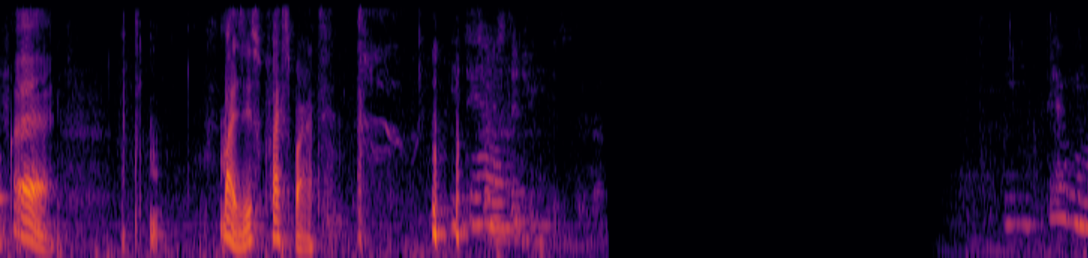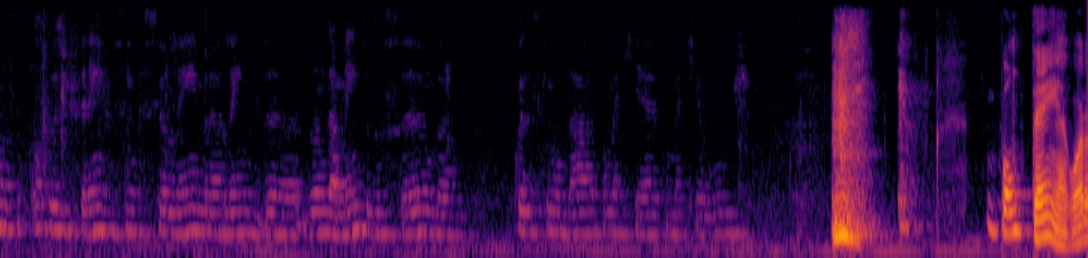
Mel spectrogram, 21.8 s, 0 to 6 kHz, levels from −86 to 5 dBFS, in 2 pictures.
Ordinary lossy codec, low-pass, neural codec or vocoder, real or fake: AAC, 48 kbps; 5.4 kHz; none; real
